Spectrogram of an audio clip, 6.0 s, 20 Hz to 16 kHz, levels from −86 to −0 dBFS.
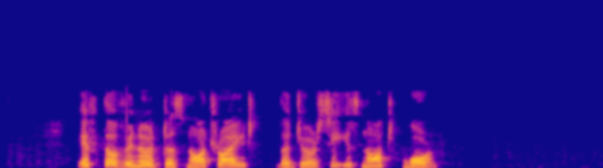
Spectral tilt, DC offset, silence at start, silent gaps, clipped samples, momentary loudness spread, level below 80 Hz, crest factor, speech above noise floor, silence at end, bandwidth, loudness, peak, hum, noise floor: -5 dB/octave; under 0.1%; 0.8 s; none; under 0.1%; 9 LU; -64 dBFS; 16 dB; 64 dB; 1.7 s; 7.6 kHz; -17 LUFS; -2 dBFS; none; -80 dBFS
